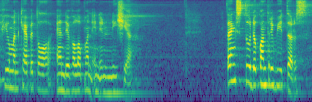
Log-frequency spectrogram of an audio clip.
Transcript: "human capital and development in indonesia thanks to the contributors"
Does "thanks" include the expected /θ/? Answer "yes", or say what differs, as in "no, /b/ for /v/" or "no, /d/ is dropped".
no, /t/ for /θ/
